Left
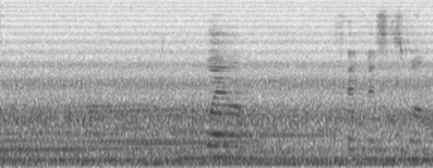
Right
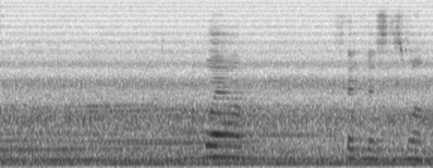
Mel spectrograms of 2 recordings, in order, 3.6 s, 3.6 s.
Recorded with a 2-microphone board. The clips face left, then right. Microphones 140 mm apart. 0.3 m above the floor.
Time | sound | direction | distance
1.7 | a woman speaking | 35° right (ahead or behind) | 1.7 m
